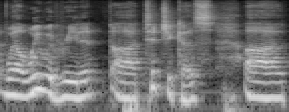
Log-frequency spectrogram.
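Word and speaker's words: Tychicus: His name is, well, we would read it, Tukikos. Tukikos is really the way you pronounce it.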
